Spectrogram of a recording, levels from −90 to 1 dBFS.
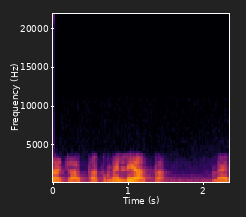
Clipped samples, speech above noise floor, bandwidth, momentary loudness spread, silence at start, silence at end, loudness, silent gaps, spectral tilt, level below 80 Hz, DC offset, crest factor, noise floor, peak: under 0.1%; 28 dB; 4.4 kHz; 17 LU; 0 s; 0 s; -26 LUFS; none; -7.5 dB/octave; -70 dBFS; under 0.1%; 20 dB; -54 dBFS; -8 dBFS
